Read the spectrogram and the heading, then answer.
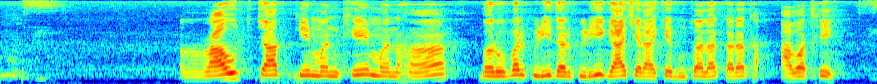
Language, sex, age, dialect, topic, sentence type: Chhattisgarhi, male, 18-24, Western/Budati/Khatahi, banking, statement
